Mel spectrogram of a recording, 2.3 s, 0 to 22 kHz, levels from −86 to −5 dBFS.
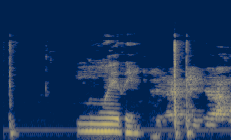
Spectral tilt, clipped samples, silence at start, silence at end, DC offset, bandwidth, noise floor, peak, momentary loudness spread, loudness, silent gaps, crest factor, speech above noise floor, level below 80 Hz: -4 dB/octave; under 0.1%; 0.1 s; 0 s; under 0.1%; 9.4 kHz; -62 dBFS; -6 dBFS; 19 LU; -29 LUFS; none; 26 dB; 33 dB; -60 dBFS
